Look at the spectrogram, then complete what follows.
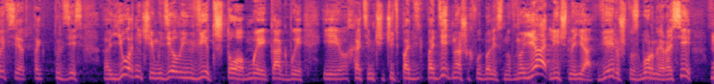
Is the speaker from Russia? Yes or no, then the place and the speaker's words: no; Armenia; Что мы два армянина на русском и на испанском?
